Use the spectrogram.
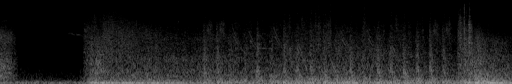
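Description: Rapid gunfire and bursts from veteran units in the real-time strategy game Command & Conquer Generals Zero Hour, a dense, continuous crackle of shots rolling on after a brief quiet start, with no talking.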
